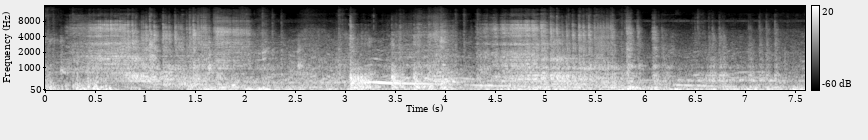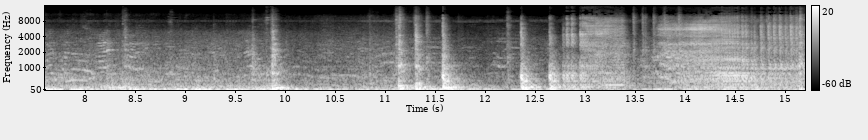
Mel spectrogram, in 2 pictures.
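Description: Wind rushing over the microphone in surges a few seconds apart as the Jungle Loop swing car rides up and down, over a steady low rumble. A few sharp clicks come near the end.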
